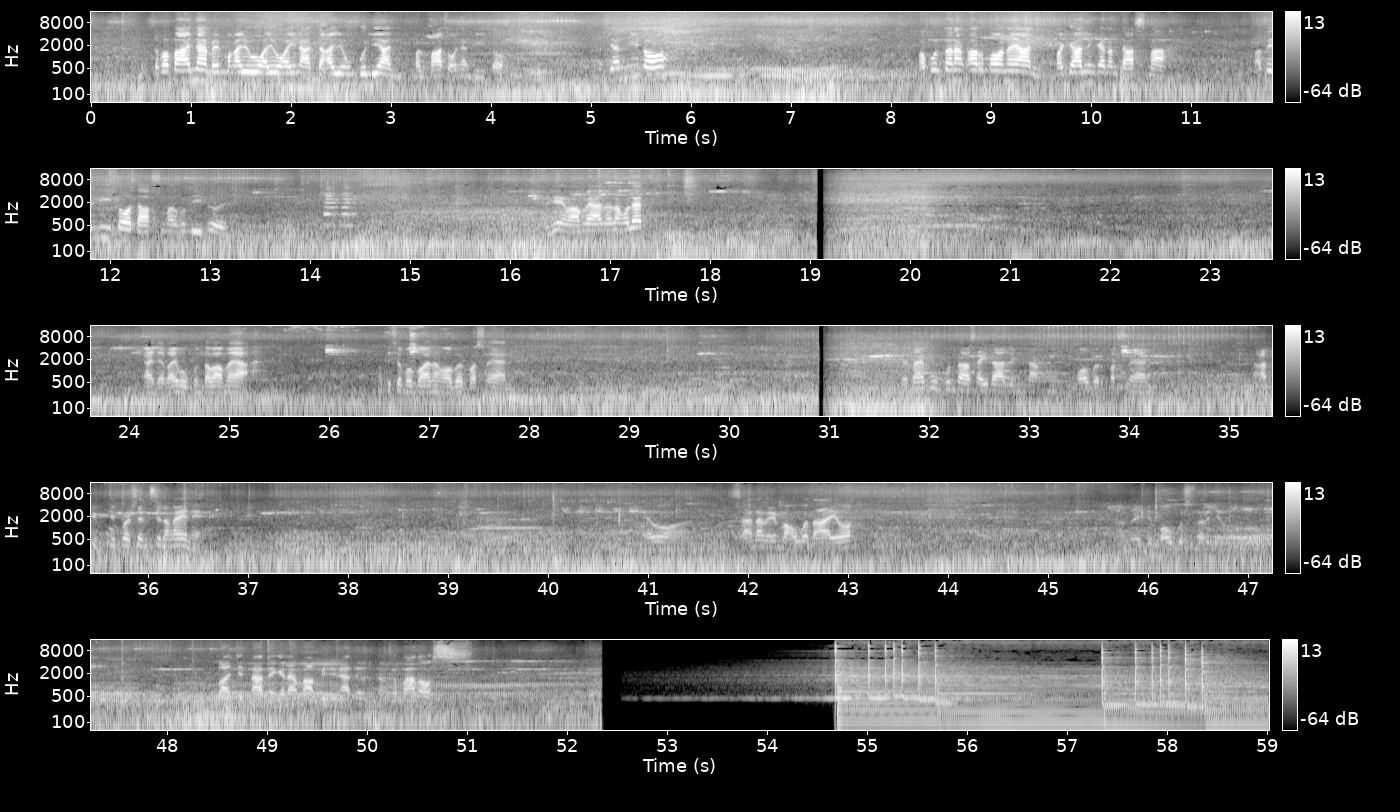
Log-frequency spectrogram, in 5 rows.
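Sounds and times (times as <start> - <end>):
road traffic passing: 0.0 - 52.4.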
